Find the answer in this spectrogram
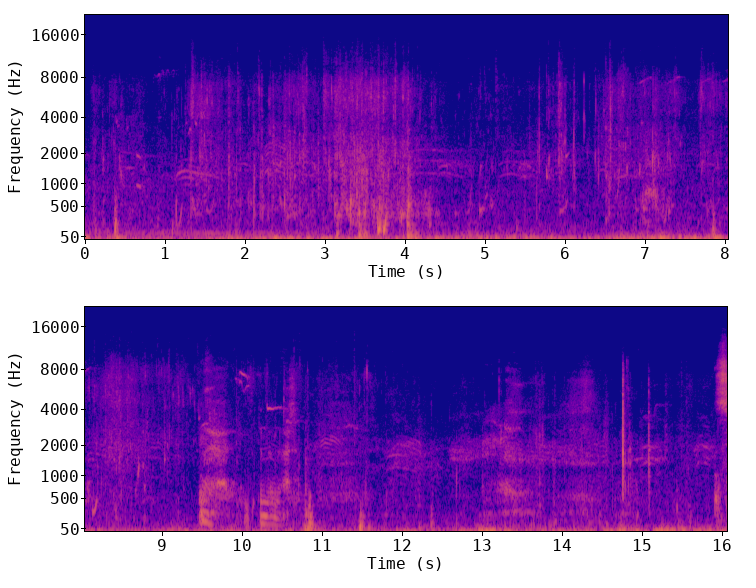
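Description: A hooked trout splashing at the surface as it is played in and drawn into a landing net, with short pitched calls now and then.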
